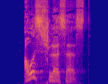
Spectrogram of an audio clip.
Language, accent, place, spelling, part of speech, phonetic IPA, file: German, Germany, Berlin, ausschlössest, verb, [ˈaʊ̯sˌʃlœsəst], De-ausschlössest.ogg
- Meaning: second-person singular dependent subjunctive II of ausschließen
